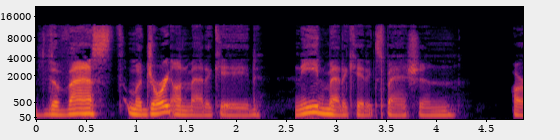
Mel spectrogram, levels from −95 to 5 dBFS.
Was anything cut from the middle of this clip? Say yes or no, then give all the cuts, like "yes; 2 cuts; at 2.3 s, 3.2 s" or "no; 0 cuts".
yes; 2 cuts; at 1.3 s, 2.6 s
